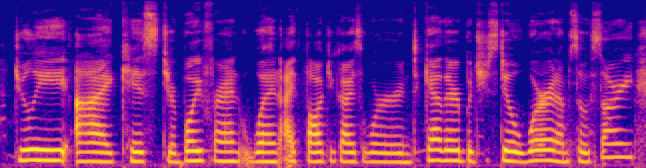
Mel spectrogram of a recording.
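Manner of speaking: ordinary delivery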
